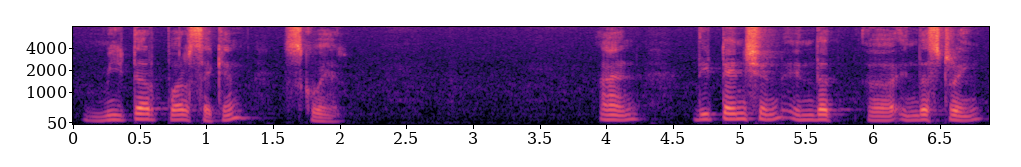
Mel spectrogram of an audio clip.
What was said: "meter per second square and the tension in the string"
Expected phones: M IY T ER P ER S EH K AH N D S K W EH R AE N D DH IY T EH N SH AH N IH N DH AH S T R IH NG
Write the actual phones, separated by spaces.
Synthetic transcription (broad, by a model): M IY T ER P ER S EH K AH N D S K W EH R AE N D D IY T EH N SH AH N IH N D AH S T R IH NG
